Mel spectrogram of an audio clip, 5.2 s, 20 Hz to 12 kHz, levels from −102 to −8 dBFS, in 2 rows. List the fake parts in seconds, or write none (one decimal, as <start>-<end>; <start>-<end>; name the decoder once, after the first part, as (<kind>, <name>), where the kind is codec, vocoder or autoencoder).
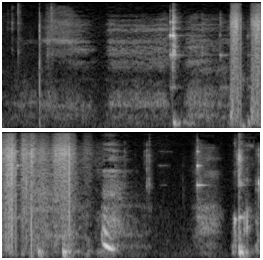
0.6-2.8 (vocoder, Vocos)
